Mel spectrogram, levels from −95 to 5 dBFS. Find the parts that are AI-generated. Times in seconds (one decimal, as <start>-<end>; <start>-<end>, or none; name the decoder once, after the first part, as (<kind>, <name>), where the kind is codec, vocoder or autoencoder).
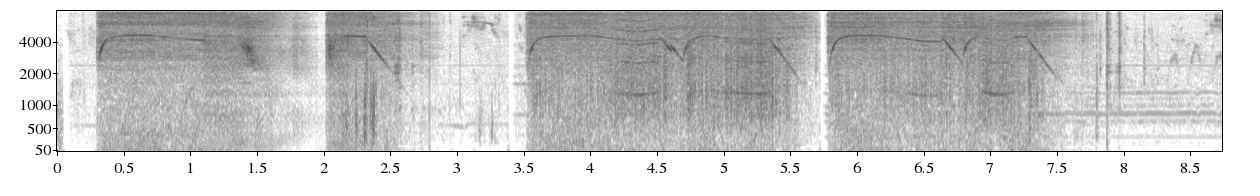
1.1-2.2 (codec, SNAC)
